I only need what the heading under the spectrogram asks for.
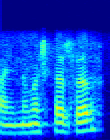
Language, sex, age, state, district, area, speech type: Punjabi, male, 18-30, Punjab, Fazilka, urban, conversation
